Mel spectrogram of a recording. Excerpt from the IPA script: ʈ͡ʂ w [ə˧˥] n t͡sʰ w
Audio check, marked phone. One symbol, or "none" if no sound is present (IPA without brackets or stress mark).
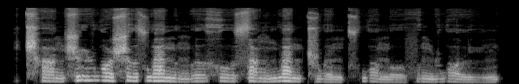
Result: ə˨˩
